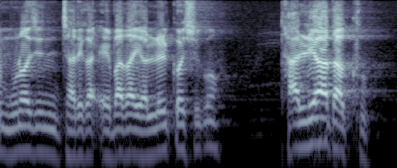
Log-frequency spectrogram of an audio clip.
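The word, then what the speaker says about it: 달리다굼: 자리가 에바다 열릴 것이고 달리아 다구 원래 발음은 탈리아 다 꿈이죠 달리 다고 4 부활의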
